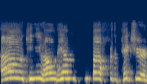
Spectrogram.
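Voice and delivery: very high, slow, sugary mother asking a favour; new mother sweetly asks the wrestler to hold her baby; high sweet lady voice. Retold or imitated. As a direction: coo it like a proud new mom. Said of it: "she's like".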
